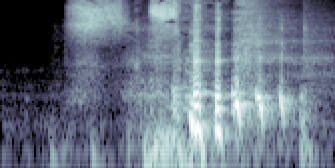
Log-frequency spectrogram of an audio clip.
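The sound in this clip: A voice imitates being out of breath: a long rushing breath, then a quick run of short, breathy pants in a steady rhythm.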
